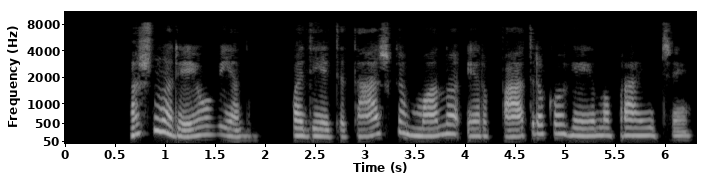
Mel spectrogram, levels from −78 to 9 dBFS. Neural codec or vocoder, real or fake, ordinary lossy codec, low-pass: none; real; MP3, 32 kbps; 9.9 kHz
